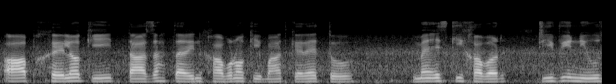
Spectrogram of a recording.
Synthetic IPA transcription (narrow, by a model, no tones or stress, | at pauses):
aːpxeːlõkit̪aːzaɦt̪əɾiːnxɐbɾõkibaːt̪kɐɾẽt̪oː | mɛ̃ɪskixɐbəɾ | ʈiːbinjuː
